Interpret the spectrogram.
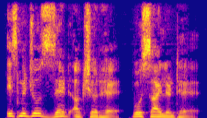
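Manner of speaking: ordinary talk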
